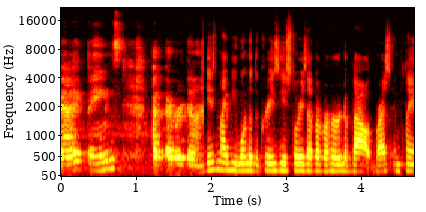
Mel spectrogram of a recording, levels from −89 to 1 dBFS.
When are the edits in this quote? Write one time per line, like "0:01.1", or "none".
0:01.9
